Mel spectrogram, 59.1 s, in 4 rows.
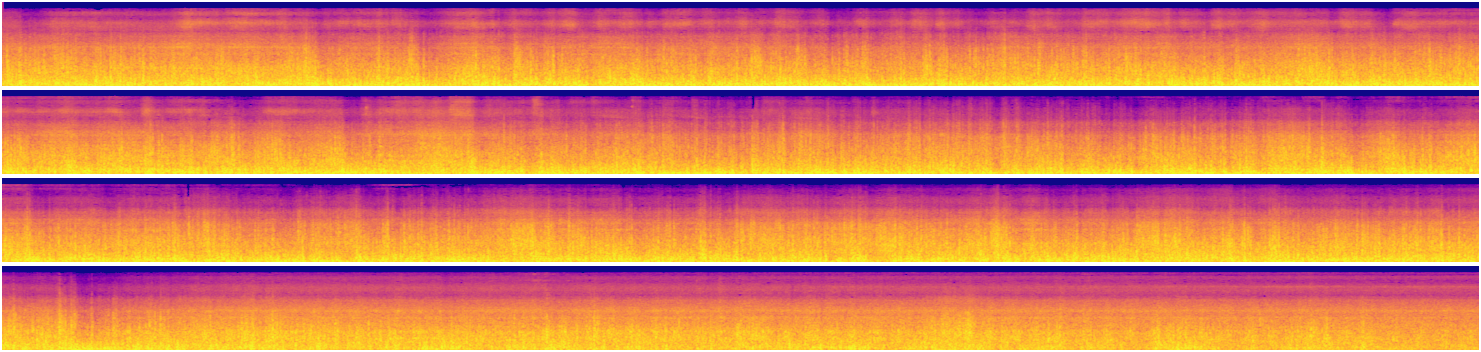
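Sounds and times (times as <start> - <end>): train wheels rumbling on rails: 0.0 - 59.0
wind buffeting microphone: 0.0 - 59.0.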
